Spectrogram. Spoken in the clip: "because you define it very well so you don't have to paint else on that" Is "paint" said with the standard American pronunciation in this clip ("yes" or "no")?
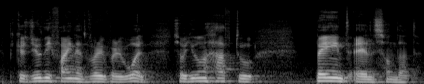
yes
